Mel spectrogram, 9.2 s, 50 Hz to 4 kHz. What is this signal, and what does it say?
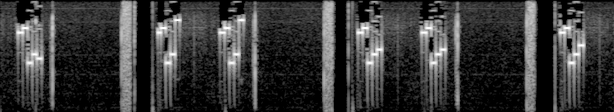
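Five-tone selective call (ZVEI), heard as quick runs of five tones, tones of about 80 ms. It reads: 89132 89133 89133 89134 89134 89135
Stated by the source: ZVEI five-tone selective call received on an SDR.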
